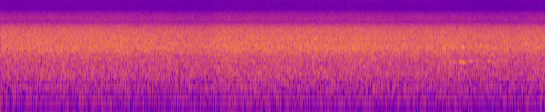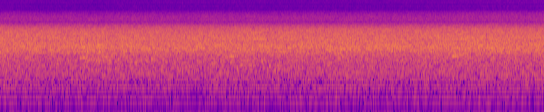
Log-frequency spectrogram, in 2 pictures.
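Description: Heavy rain pouring down in a steady, unbroken downpour, a dense even hiss that holds its level throughout.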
